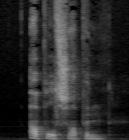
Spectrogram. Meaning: plural of appelsap
- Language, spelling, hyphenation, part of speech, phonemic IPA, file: Dutch, appelsappen, ap‧pel‧sap‧pen, noun, /ˈɑ.pəl.sɑ.pə/, Nl-appelsappen.ogg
